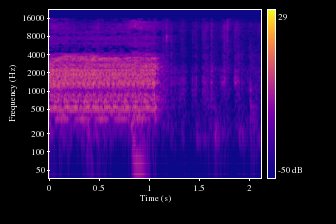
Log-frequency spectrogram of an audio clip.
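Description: Milton Bradley electronic toy spaceship's sound effect: a steady, buzzy electronic engine noise that cuts off suddenly about a second in as it is switched off, followed by faint clicks of the toy being handled.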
